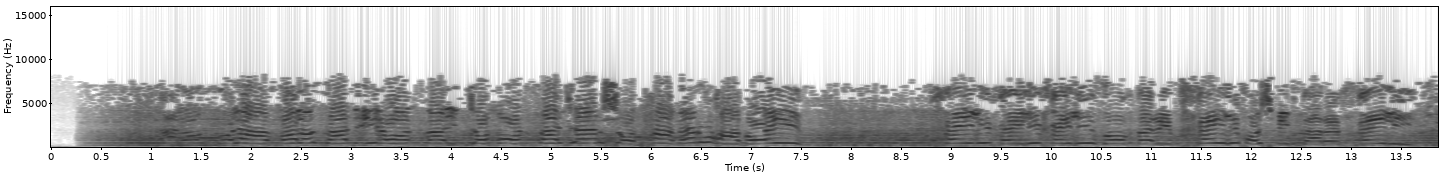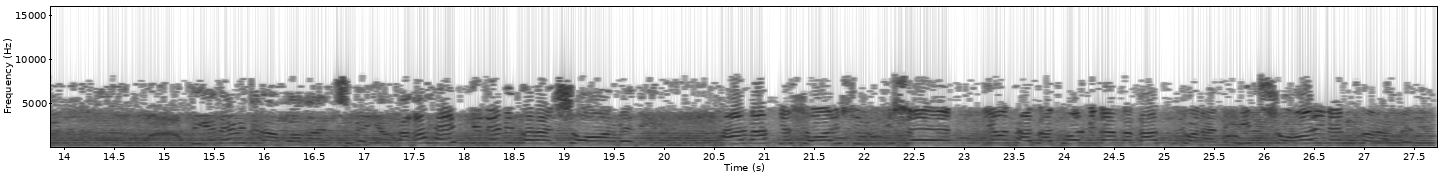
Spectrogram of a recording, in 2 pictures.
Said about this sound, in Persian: هم باز صدا از داخل استادیوم یکی از خانم‌ها برای ما فرستاده. ببینیم بعد از اولین گل چه اتفاقی افتاده.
